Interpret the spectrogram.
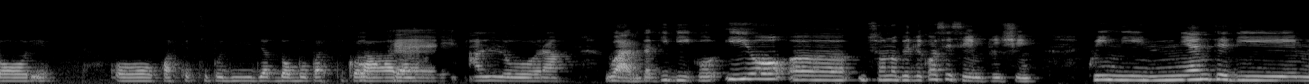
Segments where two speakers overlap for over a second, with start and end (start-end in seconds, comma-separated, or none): none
